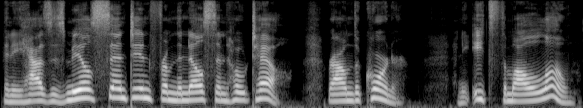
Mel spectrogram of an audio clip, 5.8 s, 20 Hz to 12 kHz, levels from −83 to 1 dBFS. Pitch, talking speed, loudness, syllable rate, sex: 195 Hz, 195 wpm, -17 LUFS, 4.9 syllables/s, female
